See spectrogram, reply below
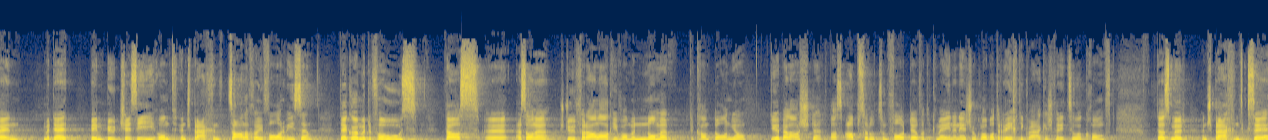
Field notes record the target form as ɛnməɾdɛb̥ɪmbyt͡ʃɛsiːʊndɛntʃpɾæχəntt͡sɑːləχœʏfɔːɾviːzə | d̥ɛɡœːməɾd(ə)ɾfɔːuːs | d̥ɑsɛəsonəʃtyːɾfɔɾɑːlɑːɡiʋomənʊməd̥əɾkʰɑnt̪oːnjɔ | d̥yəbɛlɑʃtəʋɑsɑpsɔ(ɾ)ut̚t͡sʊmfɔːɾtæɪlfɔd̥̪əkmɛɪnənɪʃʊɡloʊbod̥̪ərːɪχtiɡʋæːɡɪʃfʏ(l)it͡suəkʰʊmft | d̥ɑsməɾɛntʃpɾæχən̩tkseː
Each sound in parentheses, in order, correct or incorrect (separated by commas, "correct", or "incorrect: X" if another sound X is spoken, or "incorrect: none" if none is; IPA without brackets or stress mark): correct, incorrect: l, incorrect: ɾ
